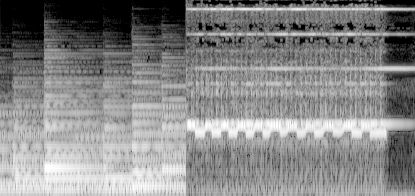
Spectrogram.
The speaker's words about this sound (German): Ah, und da haben wir noch einen Anrufer in der Leitung.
